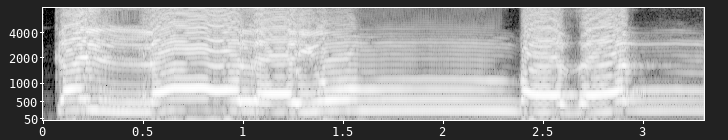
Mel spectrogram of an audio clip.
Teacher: ٹھیک ہے، تو اب یہاں پر غنہ بھی کریں گے اور نون کو میم سے بھی بدلیں گے. اور یہاں پر غنہ اس لیے کر رہے ہیں کیونکہ نون مشدد ہے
